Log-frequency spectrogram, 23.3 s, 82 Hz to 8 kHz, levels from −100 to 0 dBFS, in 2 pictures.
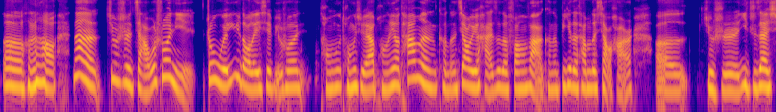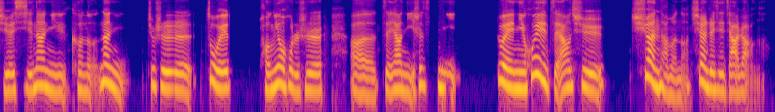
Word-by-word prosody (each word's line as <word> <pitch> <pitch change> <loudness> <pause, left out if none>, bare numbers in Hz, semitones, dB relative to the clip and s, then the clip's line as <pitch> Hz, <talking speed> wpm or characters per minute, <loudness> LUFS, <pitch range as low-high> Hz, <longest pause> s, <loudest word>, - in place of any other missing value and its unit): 呃， 235 -2 +3
很 240 +5 +4
好。 215 -7 +2 0.2
那 330 -10 +4
就 315 -1 -3
是 275 -3 0
假 225 -5 -2
如 255 +7 0
说 345 +5 0
你 210 - -2
周 305 +1 -1
围 240 -5 +5
遇 335 +6 -3
到 245 -6 +1
了 210 - 0
一 - - +3
些， 220 +1 -1
比 215 - -8
如 195 - -4
说 220 +1 -1 0.4
同 220 +2 -4
同 225 0 0
学 225 -3 -1
啊、 210 +1 +4
朋 210 0 -6
友， 245 0 +3
他 315 +6 +2
们 250 -9 +1
可 220 -2 -6
能 205 +1 -4
教 240 0 +1
育 220 - +5
孩 200 -5 -4
子 225 +3 -3
的 210 -1 0
方 210 +1 -2
法， 230 - +1
可 210 - -9
能 205 0 -5
逼 235 +3 -1
得 225 -2 +2
他 215 0 -2
们 215 - -1
的 220 - +2
小 215 - -2
孩 - - -7
儿， - - -3 0.3
呃， 190 0 -4 0.3
就 210 0 +1
是 195 -1 -3
一 240 0 0
直 215 +1 -3
在 235 -1 +5
学 195 -3 -1
习， 200 -1 -4
那 245 +2 +3
你 190 -4 -2
可 205 0 -6
能 180 -2 -8
那 285 +1 +5
你 225 -1 -1 0.3
就 245 -1 -3
是 215 - +2
作 305 -3 0
为 220 0 +5 0.4
朋 200 +1 -1
友 255 -1 +4
或 235 0 0
者 190 - -2
是 195 -1 -1 0.4
呃 175 -4 -3
怎 200 -3 -5
样， 210 0 +1
你 180 - -5
是 245 - -2 0.2
你 215 - -2 0.6
对， 270 -7 +6
你 215 0 +5
会 310 - +5
怎 205 -3 -4
样 220 +4 +2
去 230 -1 0 0.4
劝 320 -10 +3
他 230 -6 0
们 165 -3 -7
呢？ 160 +9 -10
劝 275 0 +1
这 210 - +3
些 195 -1 -2
家 190 +1 +1
长 185 0 -5
呢？ - - -23
220 Hz, 235 characters per minute, -20 LUFS, 200-245 Hz, 0.6 s, 对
